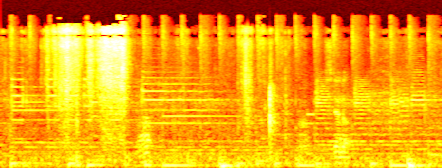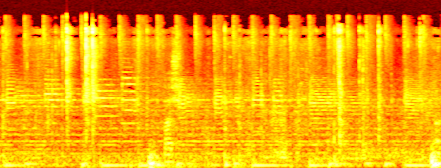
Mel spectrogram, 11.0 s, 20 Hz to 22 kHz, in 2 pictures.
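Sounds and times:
background music with a beat: 0.0s - 11.0s.

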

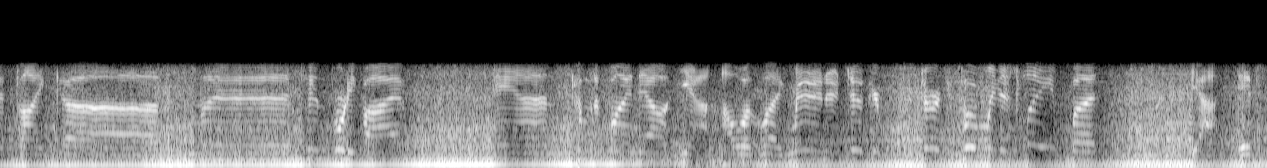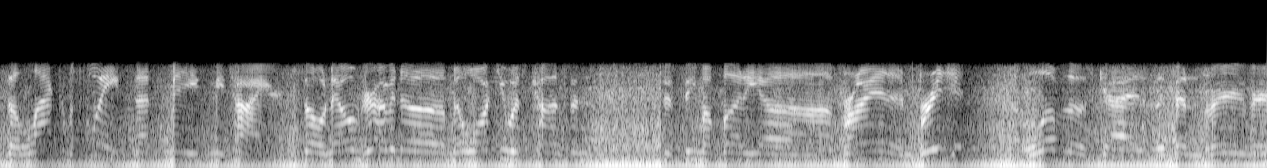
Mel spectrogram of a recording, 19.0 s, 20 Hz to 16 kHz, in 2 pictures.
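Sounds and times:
man talking: 0.0s - 3.1s, 3.7s - 8.3s, 8.9s - 19.0s
car engine drone and road noise: 0.0s - 19.0s.

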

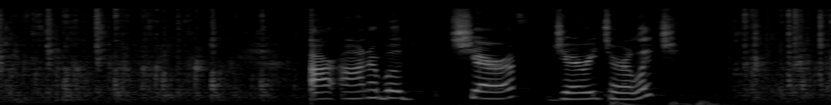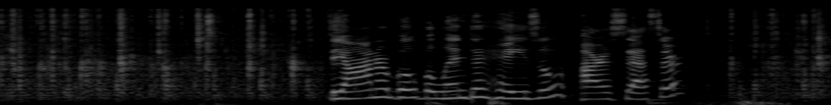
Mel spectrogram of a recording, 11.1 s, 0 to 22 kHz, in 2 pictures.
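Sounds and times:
light applause: 4.9s - 7.7s.

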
